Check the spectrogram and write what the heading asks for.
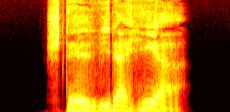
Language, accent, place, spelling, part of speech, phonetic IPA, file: German, Germany, Berlin, stell wieder her, verb, [ˌʃtɛl viːdɐ ˈheːɐ̯], De-stell wieder her.ogg
- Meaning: 1. singular imperative of wiederherstellen 2. first-person singular present of wiederherstellen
